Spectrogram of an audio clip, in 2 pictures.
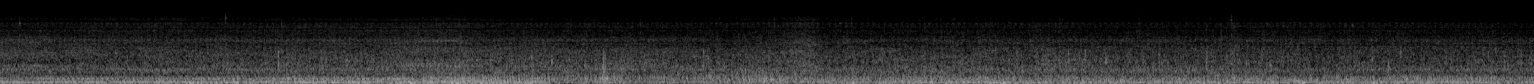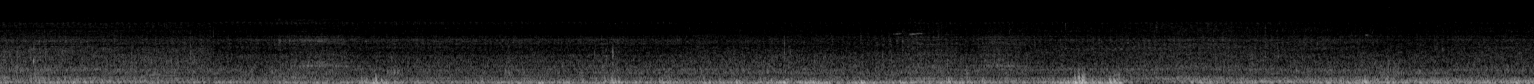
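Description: Steady low rumble of stalled road traffic: truck and bus engines idling in a long queue, with a brief louder low bump about four seconds before the end.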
